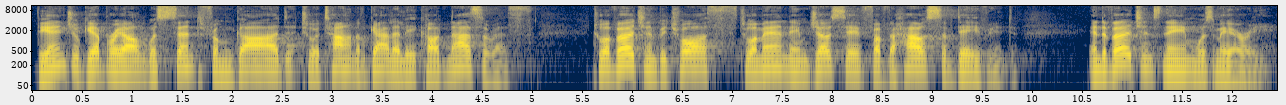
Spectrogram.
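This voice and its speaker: Male priest, higher-set voice, measured liturgical proclamation, long cathedral-like reverb. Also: lively intonation. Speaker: priest reading the Gospel. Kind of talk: solemn liturgical reading. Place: large reverberant church interior. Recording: echoing church hall, long cathedral-like reverb.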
